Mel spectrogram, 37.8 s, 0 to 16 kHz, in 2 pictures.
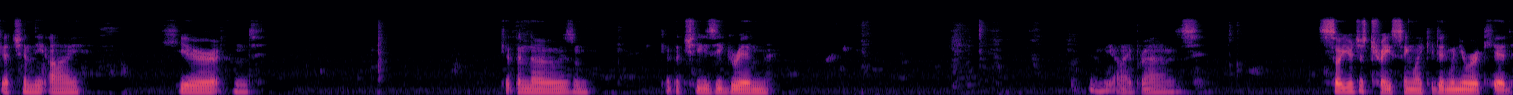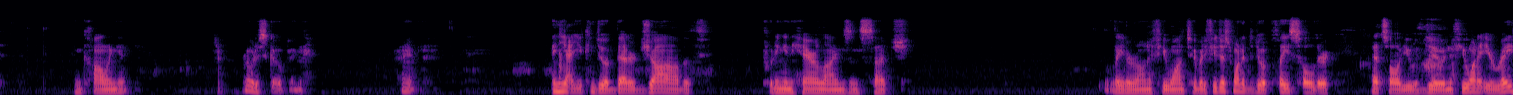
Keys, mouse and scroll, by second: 0.0 click, 1.4 click, 2.8 click, 4.0 click, 7.1 click, 7.8 click, 8.2 click, 8.6 click, 9.0 click, 11.2 click, 13.4 click, 14.3 click, 16.3 click, 19.3 click, 19.6 click, 20.0 click, 21.2 click, 21.5 click, 21.7 click, 22.9 click, 24.2 click, 24.6 click, 25.1 click, 29.7 click, 34.2 click.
